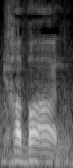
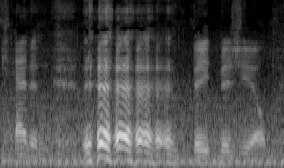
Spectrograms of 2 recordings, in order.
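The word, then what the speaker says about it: Cavan Biggio: Unlike how Michael Kay pronounced it during the Toronto Blue Jays end of the game yesterday on Yes, it's not Caban, it's Kevin Biggio.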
